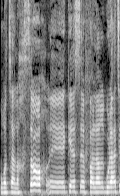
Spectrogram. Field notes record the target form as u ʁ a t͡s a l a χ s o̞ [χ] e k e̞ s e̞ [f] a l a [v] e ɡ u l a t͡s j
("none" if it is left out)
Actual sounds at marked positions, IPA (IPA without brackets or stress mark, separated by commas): χ, f, ʁ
